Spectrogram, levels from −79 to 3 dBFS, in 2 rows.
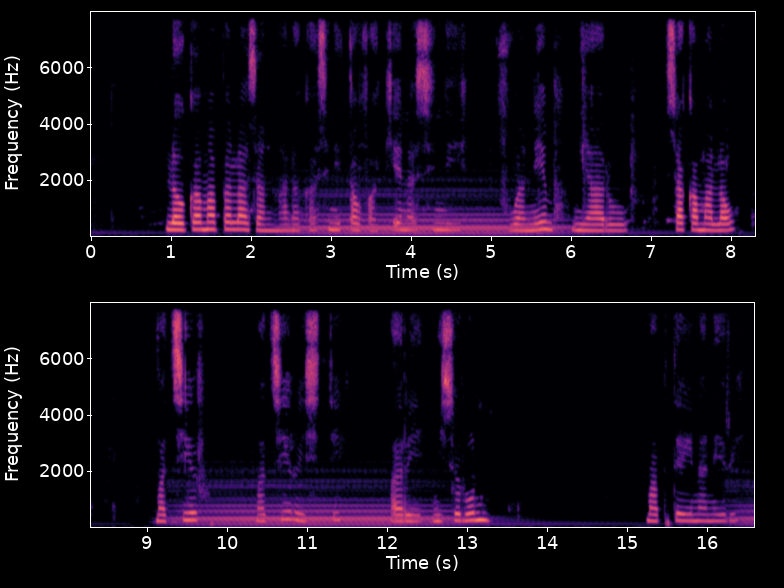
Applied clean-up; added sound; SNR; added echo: none; Bowed string instrument; 12 dB; none.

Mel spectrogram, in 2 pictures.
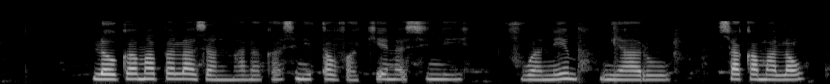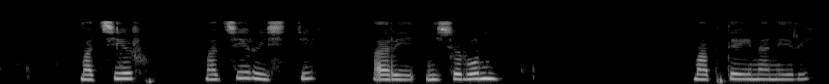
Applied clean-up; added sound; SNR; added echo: none; none; none; none.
